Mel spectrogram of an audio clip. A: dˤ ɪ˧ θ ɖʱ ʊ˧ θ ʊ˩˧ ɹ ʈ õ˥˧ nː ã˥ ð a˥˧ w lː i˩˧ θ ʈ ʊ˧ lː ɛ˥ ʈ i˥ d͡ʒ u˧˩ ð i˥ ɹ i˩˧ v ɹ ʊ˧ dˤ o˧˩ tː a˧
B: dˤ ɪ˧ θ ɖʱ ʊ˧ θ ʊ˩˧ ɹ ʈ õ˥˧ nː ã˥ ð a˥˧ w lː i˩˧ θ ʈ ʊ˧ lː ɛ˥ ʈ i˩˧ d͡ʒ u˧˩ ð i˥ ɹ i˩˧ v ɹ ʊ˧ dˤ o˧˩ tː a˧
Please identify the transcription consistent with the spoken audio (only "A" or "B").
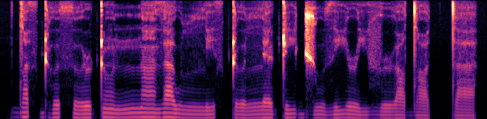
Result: A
